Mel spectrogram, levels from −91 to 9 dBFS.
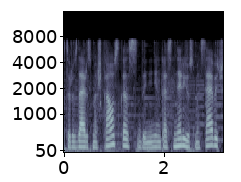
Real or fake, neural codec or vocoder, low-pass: real; none; 7.2 kHz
